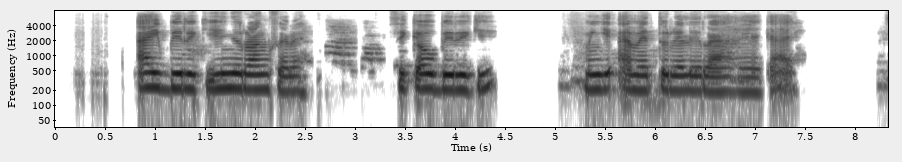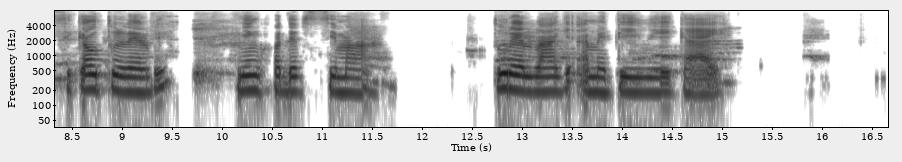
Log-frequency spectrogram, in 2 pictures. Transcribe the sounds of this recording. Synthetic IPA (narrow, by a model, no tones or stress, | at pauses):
ʔajbeɾikjiɲuɾaŋsɛle | sikawbeɾiki | miŋɡiʔa̰metuɾeliɾaːxeka̰ːj | sikawtuɾelbɛ | ɲiŋɡfadɛfsimaː | tuɾelbãːɡiʔa̰metiweːka̰ːj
